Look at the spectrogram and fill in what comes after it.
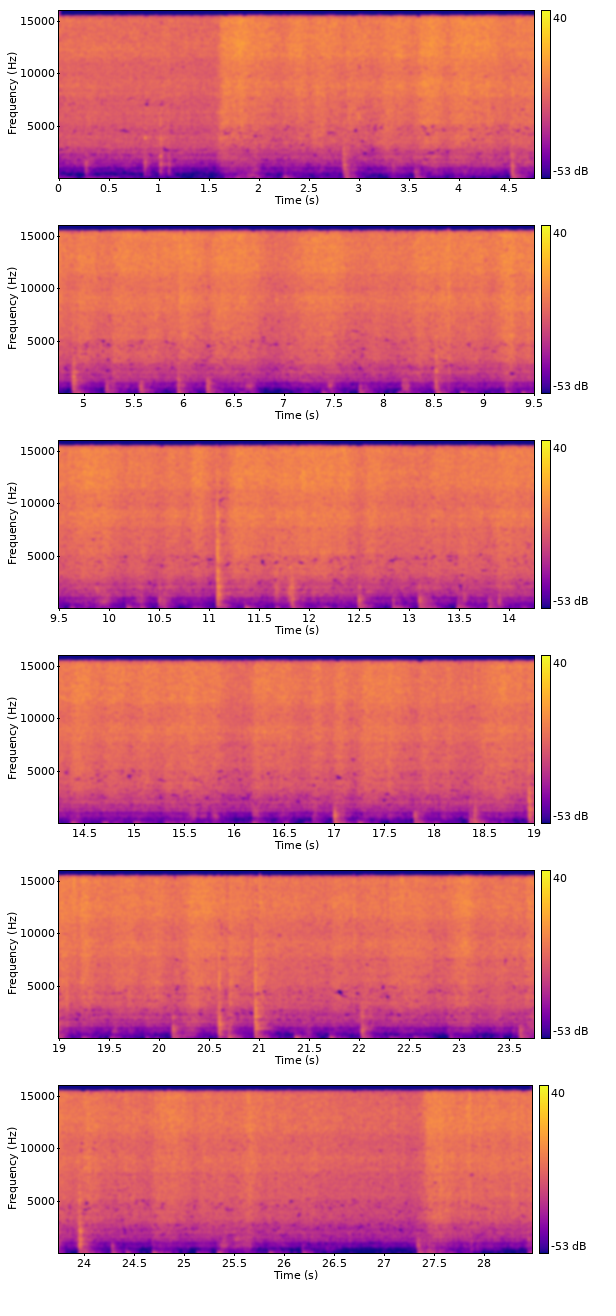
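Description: Chopped garlic sizzling in hot oil in a frying pan, with a wooden spatula stirring and repeatedly clicking against the pan. Near the end the sizzle dips and changes as sliced onions are tipped into the oil.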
